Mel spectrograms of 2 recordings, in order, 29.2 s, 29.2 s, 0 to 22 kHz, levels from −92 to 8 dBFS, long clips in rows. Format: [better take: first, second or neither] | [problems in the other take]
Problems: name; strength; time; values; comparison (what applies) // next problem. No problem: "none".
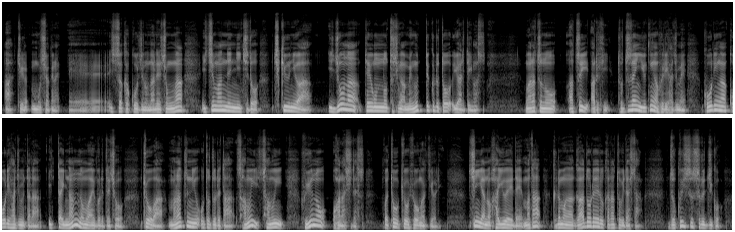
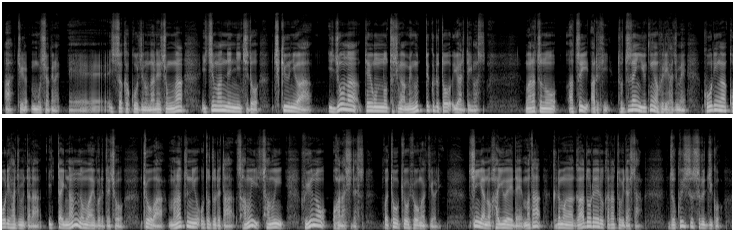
neither | none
